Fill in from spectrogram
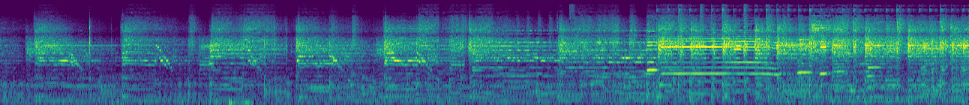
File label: harmonica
